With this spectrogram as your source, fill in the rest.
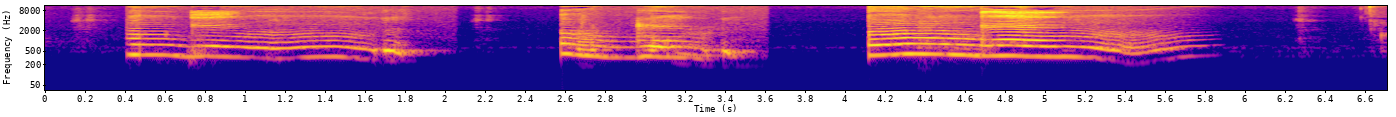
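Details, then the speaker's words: Infant's teething cry from the Dunstan baby language: three drawn-out, whiny, nasal fussing cries, a fretful 'gueng-gueng' sound. "lorsqu'il fait ses dents ça va être plus on comme game guengueng quelque chose comme ça je vous laisse écouter encore une fois"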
